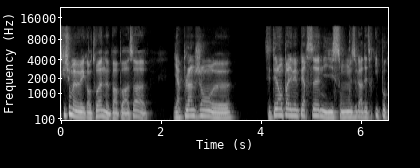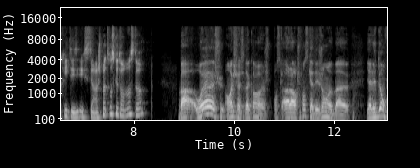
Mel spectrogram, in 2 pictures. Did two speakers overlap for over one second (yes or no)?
no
